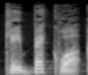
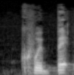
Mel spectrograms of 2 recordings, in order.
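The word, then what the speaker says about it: Québécois: Oh, and Quebecois is pronounced Quebecois and not Quebec.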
